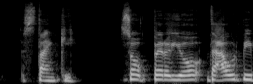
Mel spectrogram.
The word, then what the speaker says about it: Steinke: I think, really quick, I think I was saying his last name wrong in the first part. I think I just said Stain, but it's Stein, like Steinmart. Oh. You remember that store? I do remember that store. But it's Steinke.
